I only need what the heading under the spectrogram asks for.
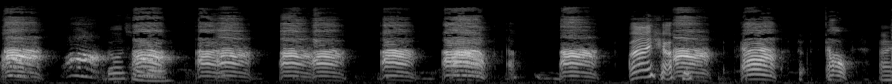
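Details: Young large-billed crow, a rescued chick being fed indoors, recorded 13 August 2022: eager, harsh nasal calls repeated about twelve times in nine seconds, some doubled, uneven rhythm, calling throughout while eating.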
